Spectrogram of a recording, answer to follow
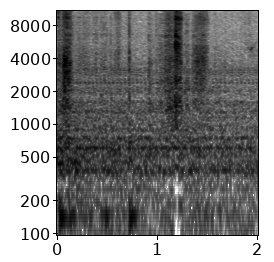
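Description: A pen writing on paper: faint scratching strokes with a few light ticks.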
